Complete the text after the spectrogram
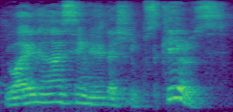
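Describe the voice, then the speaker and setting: A man, a head teacher answering interview questions in measured, formal phrasing. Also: a little high, lively intonation. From Uganda. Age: 50s. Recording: echoey room, mic at a distance.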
